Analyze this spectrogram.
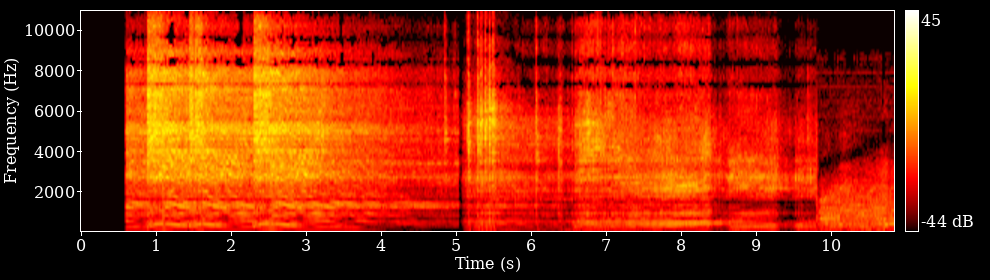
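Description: A motorcycle engine revs loudly, rising and falling in pitch.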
